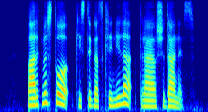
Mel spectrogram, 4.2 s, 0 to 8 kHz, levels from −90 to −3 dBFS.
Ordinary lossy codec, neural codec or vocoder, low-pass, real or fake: none; codec, 16 kHz, 0.2 kbps, FocalCodec; none; fake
